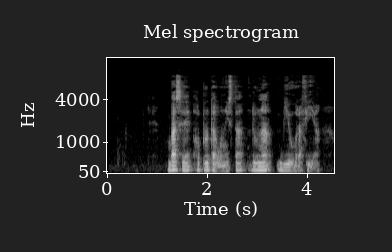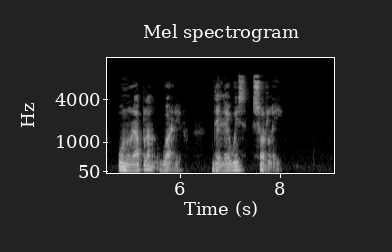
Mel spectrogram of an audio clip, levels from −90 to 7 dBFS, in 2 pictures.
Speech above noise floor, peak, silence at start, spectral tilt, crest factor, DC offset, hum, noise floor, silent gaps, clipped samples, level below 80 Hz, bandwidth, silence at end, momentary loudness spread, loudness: 49 dB; -4 dBFS; 1.2 s; -5 dB/octave; 24 dB; under 0.1%; none; -74 dBFS; none; under 0.1%; -52 dBFS; 9.4 kHz; 1.1 s; 15 LU; -25 LUFS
